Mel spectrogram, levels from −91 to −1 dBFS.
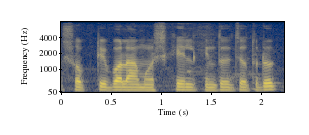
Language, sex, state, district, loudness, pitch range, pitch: Bengali, male, Tripura, Dhalai, -19 LUFS, 120-125 Hz, 120 Hz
